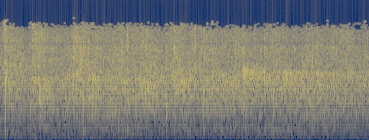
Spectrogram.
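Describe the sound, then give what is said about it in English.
An audience claps steadily, a dense wash of many hands applauding at an even, sustained level for a few seconds with no voices standing out. “Clap for me, clap for me.”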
